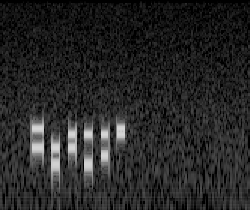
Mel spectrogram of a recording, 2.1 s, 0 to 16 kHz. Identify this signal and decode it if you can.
Multi-frequency trunk signalling (R1, as on North American trunks), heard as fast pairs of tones, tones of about 70 ms. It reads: KP 2978 ST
